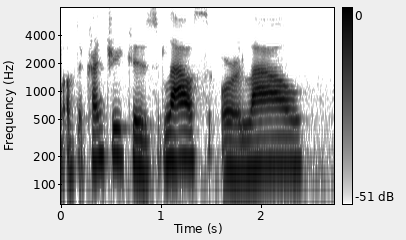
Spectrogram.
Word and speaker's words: Laos: Yeah, it pronounces the S at the end, whereas I found a lot of local people here don't say the S, they just say Lao.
